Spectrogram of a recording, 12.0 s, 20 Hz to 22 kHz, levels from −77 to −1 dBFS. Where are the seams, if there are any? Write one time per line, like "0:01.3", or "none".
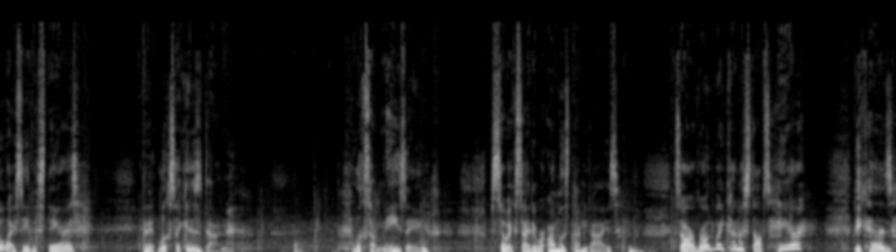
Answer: none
